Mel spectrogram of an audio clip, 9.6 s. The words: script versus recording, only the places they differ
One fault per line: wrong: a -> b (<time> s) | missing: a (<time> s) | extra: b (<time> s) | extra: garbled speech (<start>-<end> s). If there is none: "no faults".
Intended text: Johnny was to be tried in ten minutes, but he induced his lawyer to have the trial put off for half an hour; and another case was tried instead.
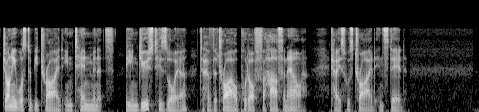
missing: but (2.3 s)
missing: and another (6.1 s)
